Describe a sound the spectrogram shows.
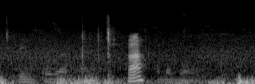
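A young man bites into a crisp fruit with a crunch.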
